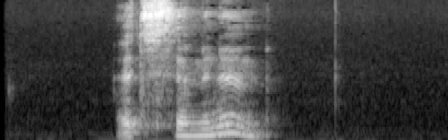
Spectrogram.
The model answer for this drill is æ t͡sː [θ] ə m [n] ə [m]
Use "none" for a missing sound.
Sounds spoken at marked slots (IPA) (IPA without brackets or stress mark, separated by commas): θ, n, m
